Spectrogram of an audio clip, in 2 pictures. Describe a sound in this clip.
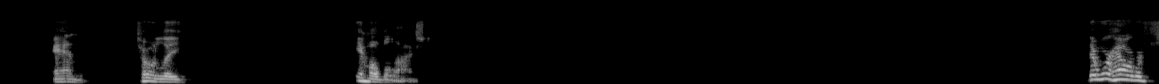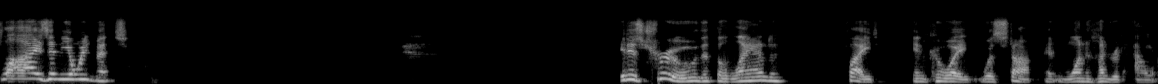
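An elderly man speaks calmly through a microphone on an online call, in short bursts with pauses.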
